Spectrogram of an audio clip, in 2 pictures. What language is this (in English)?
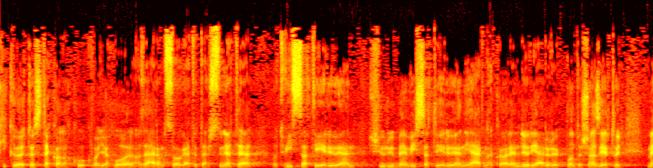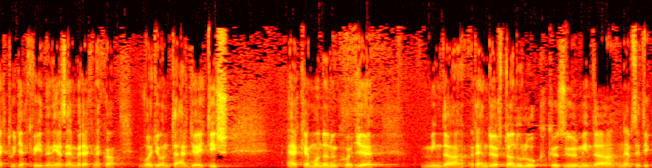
Hungarian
